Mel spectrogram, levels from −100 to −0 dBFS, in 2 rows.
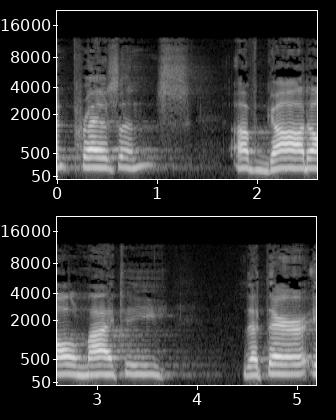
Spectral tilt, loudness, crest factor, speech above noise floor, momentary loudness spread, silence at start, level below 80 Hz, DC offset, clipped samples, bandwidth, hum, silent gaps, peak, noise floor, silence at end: -6 dB/octave; -20 LUFS; 16 dB; 46 dB; 18 LU; 0 s; -74 dBFS; under 0.1%; under 0.1%; 12 kHz; none; none; -4 dBFS; -66 dBFS; 0 s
